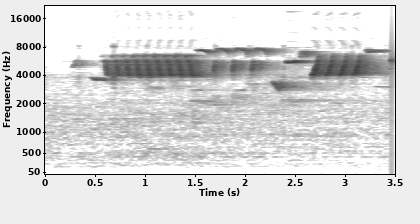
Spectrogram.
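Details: After a brief silence, a house wren bursts into a long, fast, buzzy trill of closely spaced notes, which changes pitch partway through and ends with another rapid rattling run. No other sounds.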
